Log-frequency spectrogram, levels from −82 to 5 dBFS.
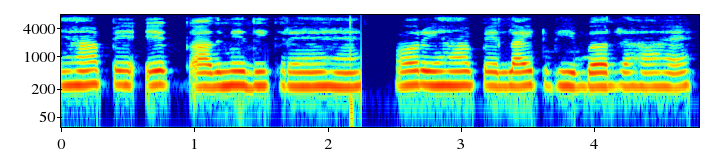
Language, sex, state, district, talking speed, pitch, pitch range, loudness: Hindi, female, Jharkhand, Palamu, 190 wpm, 235 Hz, 230-245 Hz, -14 LUFS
